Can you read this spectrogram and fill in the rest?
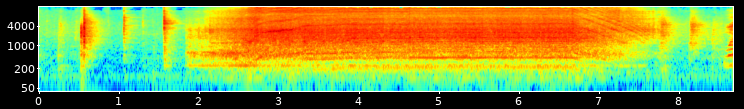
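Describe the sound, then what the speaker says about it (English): A hand blender blitzes tomato and lentil soup, a loud continuous motor whir holding steady for about six seconds, framed by a few sharp clunks against the pot before and after. "So I'm going to blitz it, and you can either use a hand blender or a stand blender,"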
